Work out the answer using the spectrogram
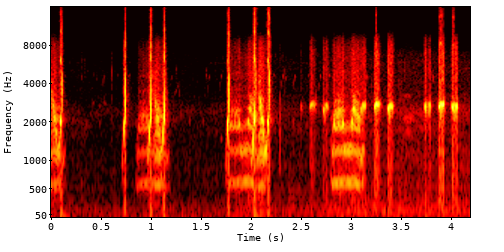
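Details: Quail calls: a few sharp broadband clicks and chirps, then a run of short, clear, high piping notes repeated roughly every quarter second, some with lower buzzy bursts mixed in.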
